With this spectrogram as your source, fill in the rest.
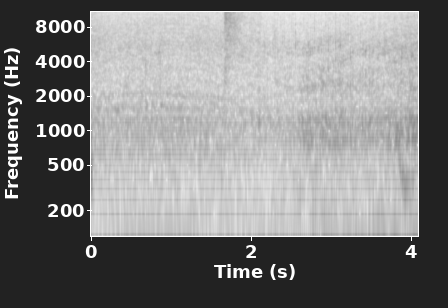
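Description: A new tractor drives in Farming Simulator 25, its engine a steady, loud, low diesel drone with a brief hiss partway through. The engine rises slightly in pitch and load toward the end.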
